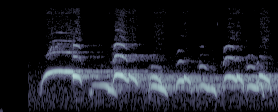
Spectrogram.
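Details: African fish eagle in southern Africa gives a ringing, yelping call: one long arched note, then a quick run of shorter, falling yelps about three each second. No other sounds.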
